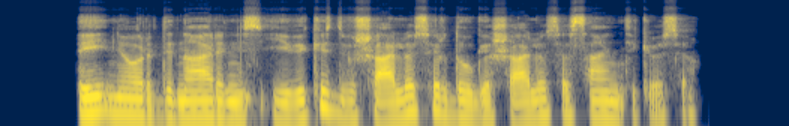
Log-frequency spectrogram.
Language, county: Lithuanian, Kaunas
